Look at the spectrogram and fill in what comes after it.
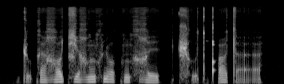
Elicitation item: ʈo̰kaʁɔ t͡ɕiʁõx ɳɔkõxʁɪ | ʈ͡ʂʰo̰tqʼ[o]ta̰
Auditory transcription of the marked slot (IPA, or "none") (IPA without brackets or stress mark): o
